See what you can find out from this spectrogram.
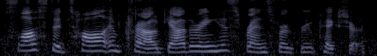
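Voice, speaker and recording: A woman reading a children's picture book aloud, with expressive, drawn-out emphasis. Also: a little high, slight background noise, rough recording. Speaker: storyteller at an animal sanctuary.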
